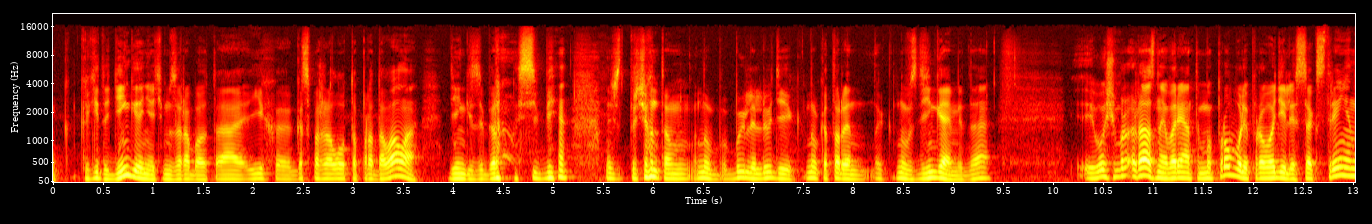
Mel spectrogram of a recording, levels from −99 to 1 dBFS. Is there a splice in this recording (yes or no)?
no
